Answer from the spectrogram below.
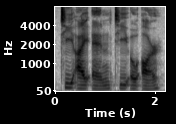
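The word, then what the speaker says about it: tintorería: So, for example, a longer word, which might be kind of scary to people, is spelled Tintoreria, and it's pronounced tintoreria, which is kind of a tongue twister, but when you look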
